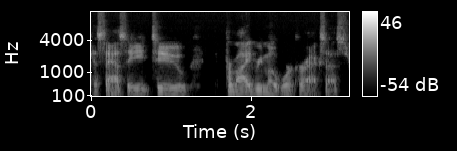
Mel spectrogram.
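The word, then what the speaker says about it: SASE: the same way it's a sassy based approach s-a-s-e pronounce sassy so so Gartner got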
